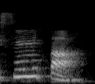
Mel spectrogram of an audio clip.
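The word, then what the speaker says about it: セーター: Kalau kita ngikutin cara pelafalannya sweater ya, sweater. Terus kita tuliskan ke katakananya, sweater, sesuai dengan pronunciation itunya. Itu mungkin nggak akan tersampaikan maknanya apa. Maka diadaptasi sesuai dengan lidahnya orang Jepang. Jadi seta.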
